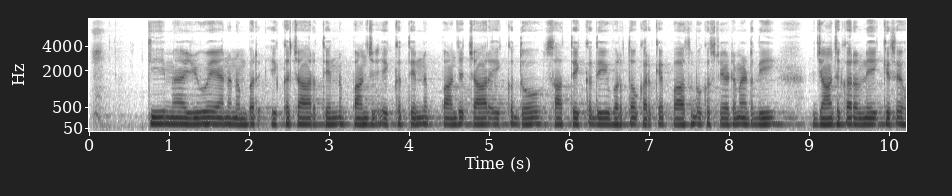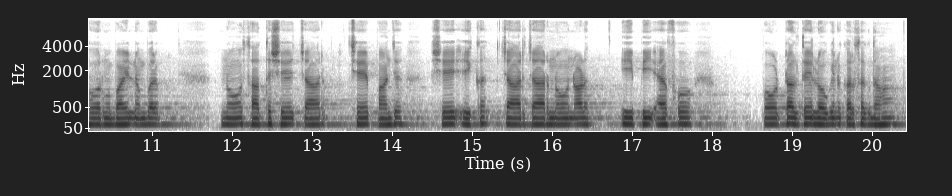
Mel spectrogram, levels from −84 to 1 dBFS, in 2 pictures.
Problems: none marked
